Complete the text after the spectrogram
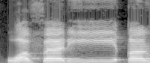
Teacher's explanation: یہ یا ساکن سے قبل زیر ہے، یہ یا مدہ ہے، اس کو تھوڑا کھینچ کر کے پڑھیں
